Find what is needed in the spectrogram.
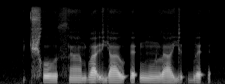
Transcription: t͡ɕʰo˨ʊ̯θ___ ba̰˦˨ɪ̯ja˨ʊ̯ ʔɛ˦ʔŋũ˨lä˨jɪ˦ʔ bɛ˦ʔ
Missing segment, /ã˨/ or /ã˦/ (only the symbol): ã˦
